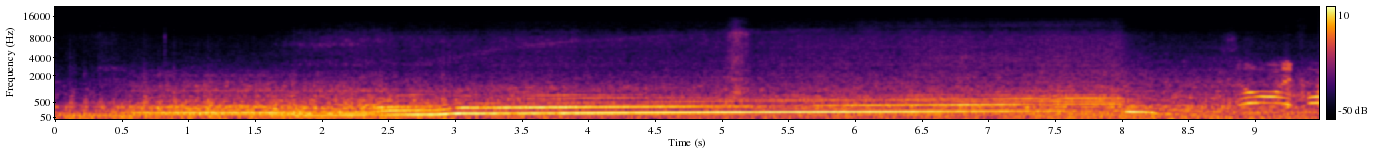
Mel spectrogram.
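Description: A barn-find Buick Grand National with little boost accelerates on the road, its engine rising steadily through gears with clear shifts, loud and close inside the car, with people talking over it.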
